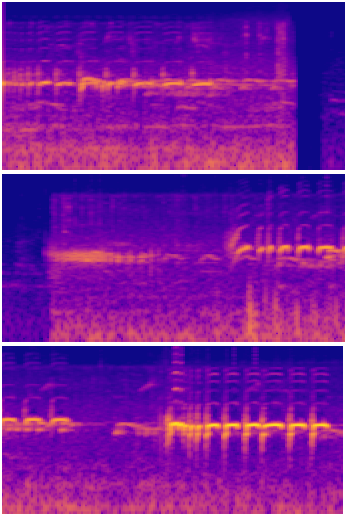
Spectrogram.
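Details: Native zebra dove, a loud and active singer kept as a luring decoy: rolling trilled coos broken by a short silence, then a rising series of sharp pulsed notes and a final loud run of clipped coos.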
